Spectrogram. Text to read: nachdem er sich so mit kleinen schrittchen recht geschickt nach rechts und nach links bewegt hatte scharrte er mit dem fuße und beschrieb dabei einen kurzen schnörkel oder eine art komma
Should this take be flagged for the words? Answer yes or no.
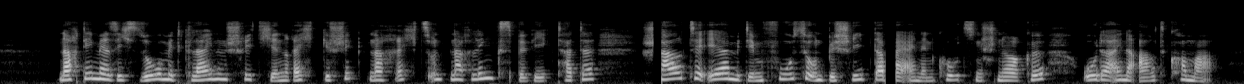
no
